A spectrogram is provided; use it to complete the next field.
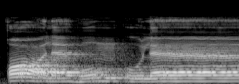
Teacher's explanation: ഖാല എന്ന പദത്തിലെ ഖാഫും അതിൻ്റെ ദീർഘാക്ഷരമായ അലിഫും ഇവ രണ്ടും സ്വരഭാരത്തോടെ ഉച്ചരിക്കേണ്ടവയാണ്, തഫ്ഖീം ചെയ്യേണ്ടവയാണ്. ഖാഫ് ഇസ്തിഅലാഇൻ്റെ ഹർഫാണ്.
